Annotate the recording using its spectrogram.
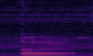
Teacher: बोल के देखो अ में दोस्तों हमारी जीभ है ना वो मध्य में ही है, ना तो आगे जा रही ना पीछे जा रही है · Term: मध्य स्वर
